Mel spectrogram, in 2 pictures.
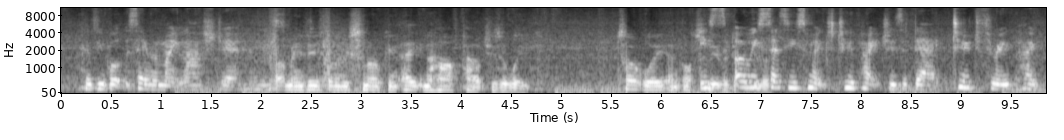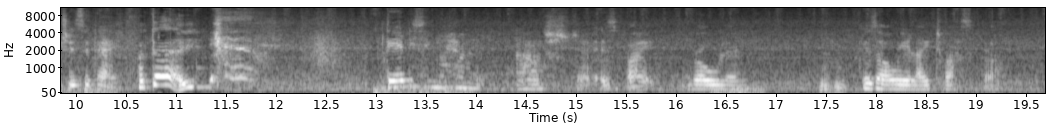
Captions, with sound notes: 'cause he bought the same amount last year. - That mean's he's gonna be smoking eight and a half pouches a week. Totally and utterly ridiculous. - Oh, he says he smokes two pouches a day, two to three pouches a day. - Per day! (laughs) - The only thing I haven't asked yet is about rolling, cause are we allowed to ask that?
